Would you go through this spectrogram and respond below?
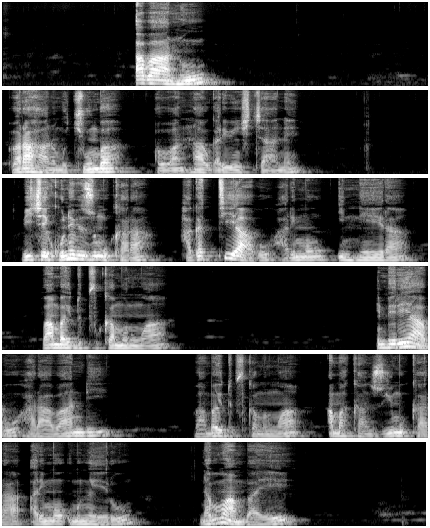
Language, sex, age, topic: Kinyarwanda, male, 18-24, government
